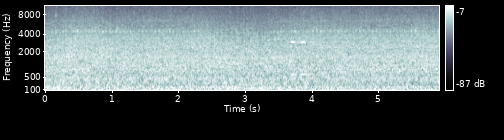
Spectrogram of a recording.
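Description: Branches rustle and snap as a tank pushes through bushes.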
